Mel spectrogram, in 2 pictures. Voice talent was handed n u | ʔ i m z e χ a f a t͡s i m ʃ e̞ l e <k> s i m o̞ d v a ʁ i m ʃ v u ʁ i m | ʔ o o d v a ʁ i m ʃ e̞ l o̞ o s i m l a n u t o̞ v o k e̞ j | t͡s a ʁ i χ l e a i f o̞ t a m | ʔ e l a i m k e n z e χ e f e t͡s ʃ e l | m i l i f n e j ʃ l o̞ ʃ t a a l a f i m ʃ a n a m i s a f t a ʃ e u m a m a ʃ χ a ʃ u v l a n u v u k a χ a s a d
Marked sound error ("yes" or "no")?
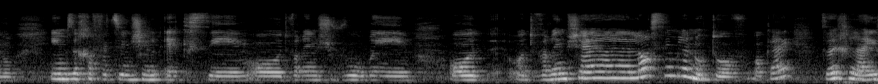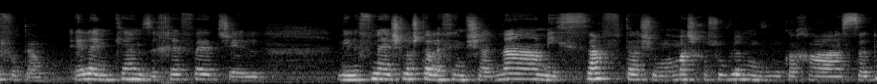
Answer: no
